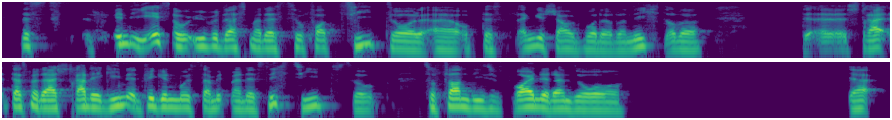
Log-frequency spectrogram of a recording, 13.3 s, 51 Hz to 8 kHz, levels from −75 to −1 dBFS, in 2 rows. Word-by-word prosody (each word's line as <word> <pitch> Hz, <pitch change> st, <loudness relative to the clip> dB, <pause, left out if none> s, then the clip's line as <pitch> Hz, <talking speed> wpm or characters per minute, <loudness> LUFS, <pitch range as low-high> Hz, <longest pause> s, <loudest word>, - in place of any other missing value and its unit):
Das 155 Hz, +1 st, -4 dB, 0.5 s
finde 180 Hz, -2 st, +2 dB
ich 135 Hz, -, 0 dB
jetzt 215 Hz, +9 st, +3 dB
so 145 Hz, -4 st, +2 dB
übel, 150 Hz, 0 st, 0 dB
dass 135 Hz, +1 st, -1 dB
man 130 Hz, -, -2 dB
das 125 Hz, 0 st, 0 dB
sofort 130 Hz, -1 st, -4 dB
sieht, 170 Hz, +1 st, -5 dB
so, 120 Hz, -3 st, +2 dB
äh, 115 Hz, 0 st, -2 dB
ob -, -, -13 dB
das -, -, -7 dB
angeschaut 120 Hz, -5 st, -3 dB
wurde 115 Hz, -2 st, -1 dB
oder 110 Hz, +1 st, -5 dB
nicht 150 Hz, +6 st, -3 dB
oder 115 Hz, -1 st, -2 dB, 0.7 s
d -, -, -4 dB
äh -, -, -5 dB
äh, -, -, -7 dB
Stra -, -, +2 dB
dass 140 Hz, 0 st, +2 dB
man 150 Hz, -, +3 dB
da 130 Hz, -1 st, +7 dB
Strategien 140 Hz, +3 st, +3 dB
entwickeln 140 Hz, -5 st, +3 dB
muss, 135 Hz, -1 st, -1 dB
damit 130 Hz, +2 st, -2 dB
man 120 Hz, -, -3 dB
das 120 Hz, +4 st, -3 dB
nicht 170 Hz, -1 st, -3 dB
sieht, 155 Hz, +3 st, -4 dB
so 115 Hz, -8 st, -6 dB, 0.3 s
sofern 150 Hz, -1 st, +4 dB
diese 125 Hz, -2 st, -2 dB
Freunde 140 Hz, 0 st, +7 dB
dann 125 Hz, -1 st, +2 dB
so 115 Hz, -2 st, +1 dB, 1.7 s
Ja, 125 Hz, -, +1 dB
135 Hz, 190 wpm, -26 LUFS, 120-150 Hz, 1.7 s, da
